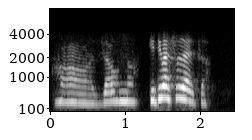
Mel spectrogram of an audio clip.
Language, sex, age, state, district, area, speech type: Marathi, female, 18-30, Maharashtra, Yavatmal, rural, conversation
